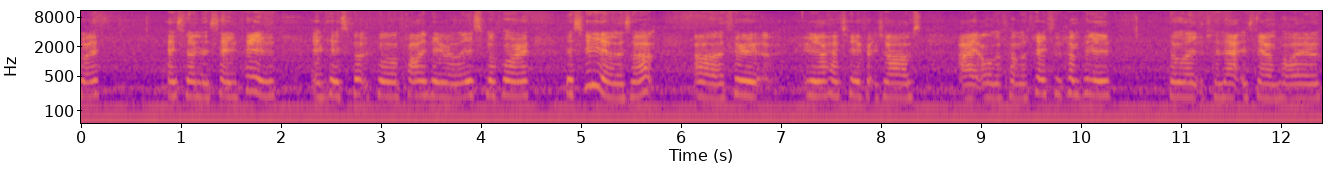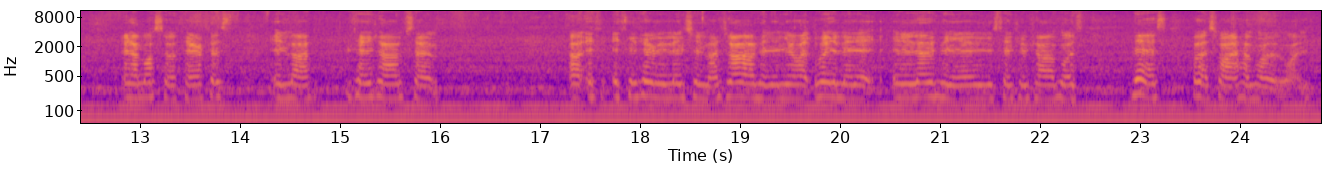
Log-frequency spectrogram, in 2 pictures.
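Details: Adult woman after stage 4 head and neck cancer, disfigured and scarred, on a feeding tube, reporting about four strokes; altered speech.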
